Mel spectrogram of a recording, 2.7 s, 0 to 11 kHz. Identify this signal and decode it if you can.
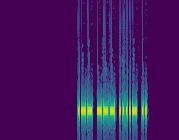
Morse code, heard as a keyed tone, about 52 wpm, 700 Hz. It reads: WO4I
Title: USA Call Signs - 4 Characters - 3x Character Spacing - 50wpm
